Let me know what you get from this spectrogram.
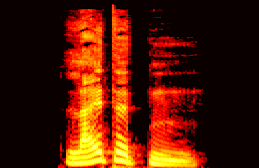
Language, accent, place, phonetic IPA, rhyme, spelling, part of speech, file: German, Germany, Berlin, [ˈlaɪ̯tətn̩], -aɪ̯tətn̩, leiteten, verb, De-leiteten.ogg
- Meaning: inflection of leiten: 1. first/third-person plural preterite 2. first/third-person plural subjunctive II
